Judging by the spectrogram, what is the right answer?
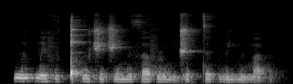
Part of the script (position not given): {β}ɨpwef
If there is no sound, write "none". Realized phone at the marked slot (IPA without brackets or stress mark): w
